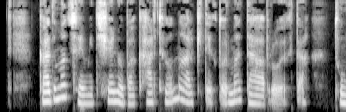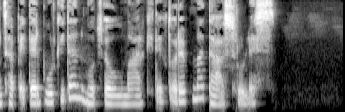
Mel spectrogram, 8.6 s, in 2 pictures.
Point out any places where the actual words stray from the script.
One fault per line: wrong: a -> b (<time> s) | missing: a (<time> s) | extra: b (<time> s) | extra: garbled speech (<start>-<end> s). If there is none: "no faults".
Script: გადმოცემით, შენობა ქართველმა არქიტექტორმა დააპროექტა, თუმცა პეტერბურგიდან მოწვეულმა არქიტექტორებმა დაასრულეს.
no faults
